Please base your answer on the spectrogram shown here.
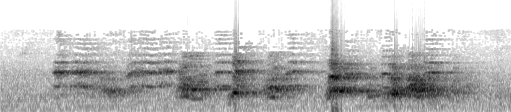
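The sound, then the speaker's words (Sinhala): Dogs fighting and barking: harsh barks and yelps come in a quick run of loud bursts, overlapping one another with barely a gap. “බල්ලෝ රණ්ඩු වෙනවා නේ.”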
